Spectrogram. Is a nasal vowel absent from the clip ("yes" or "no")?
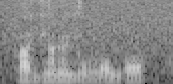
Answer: no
